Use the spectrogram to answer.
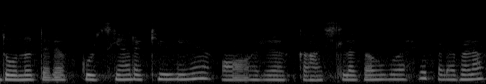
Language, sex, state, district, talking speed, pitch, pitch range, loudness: Hindi, female, Chhattisgarh, Korba, 135 wpm, 220 Hz, 210-230 Hz, -43 LUFS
